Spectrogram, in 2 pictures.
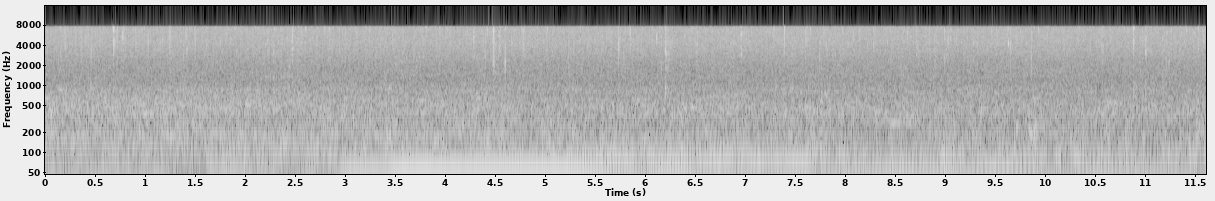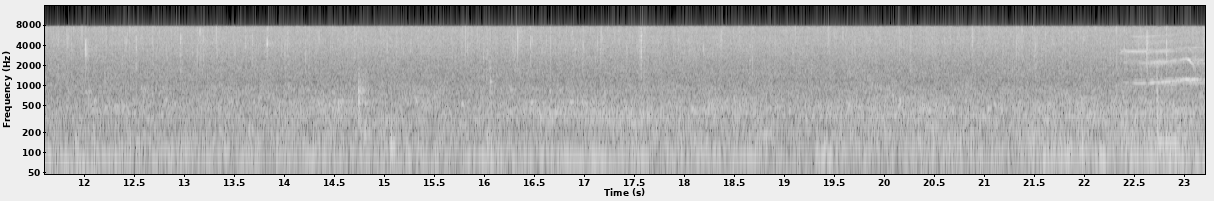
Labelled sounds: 22.4	23.1	humpback whale, 1.0 to 5.7 kHz

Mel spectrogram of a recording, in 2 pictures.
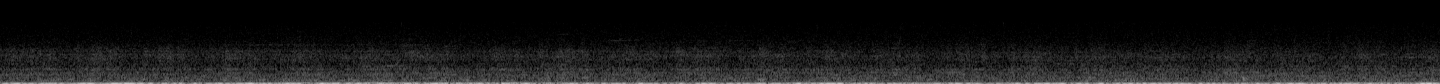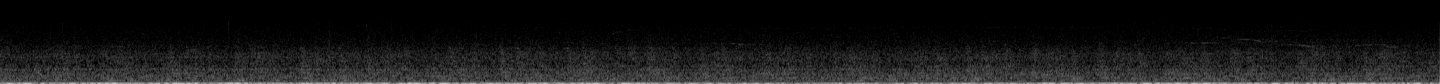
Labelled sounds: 26.3	27.2	killer whale, 2.2 to 3.5 kHz

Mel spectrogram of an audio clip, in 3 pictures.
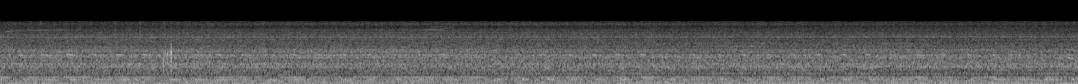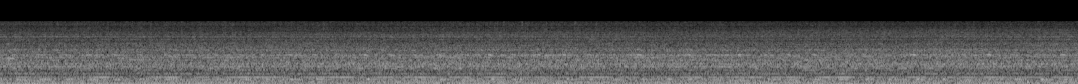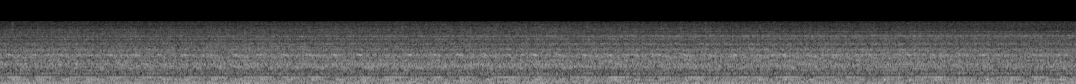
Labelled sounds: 0.0	0.7	killer whale, southern resident, 4.7 to 5.1 kHz

